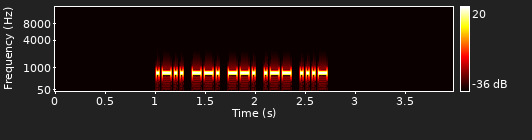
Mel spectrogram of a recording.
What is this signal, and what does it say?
Morse code, heard as a keyed tone, about 40 wpm, 700 Hz. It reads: LGGWV
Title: Code Groups - 5 Letters - 40wpm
